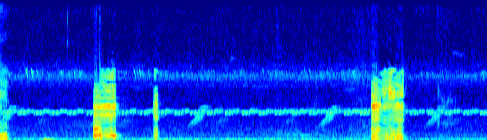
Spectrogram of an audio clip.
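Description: Two brief bursts of crackly sound from a spirit box, one about a second in and a louder one near the end, answering a question put to the spirits. A steady high insect trill runs underneath.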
